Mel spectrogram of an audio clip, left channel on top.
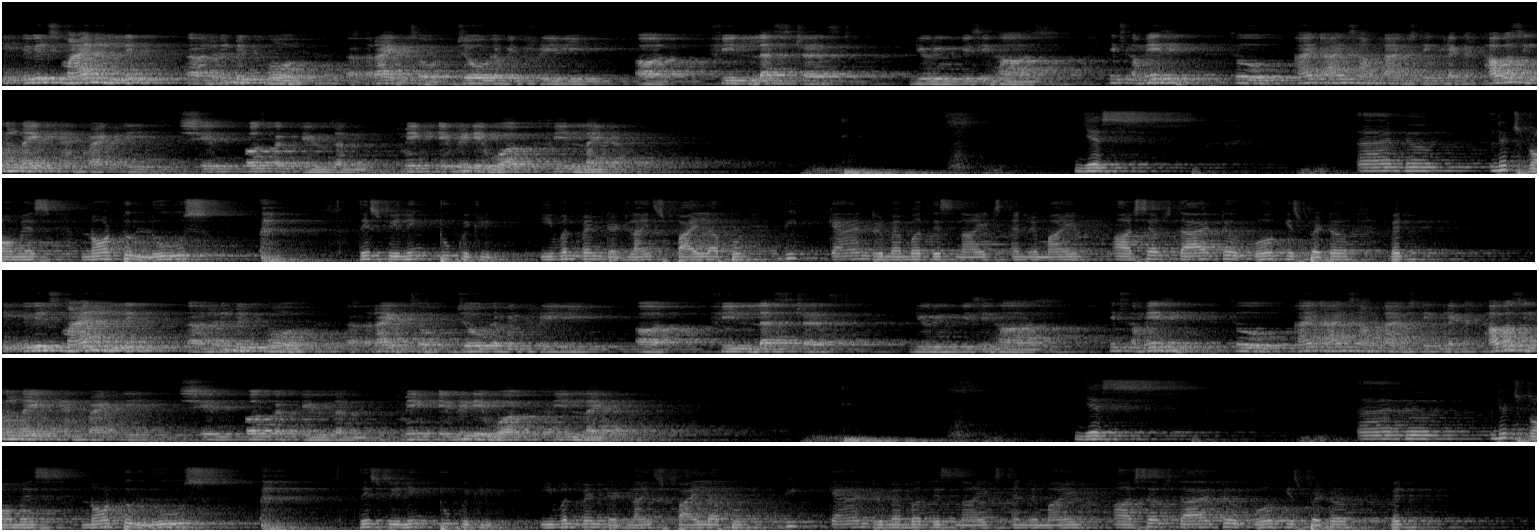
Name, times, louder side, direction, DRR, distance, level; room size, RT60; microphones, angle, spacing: voice 1, 0.0-1.4 1.8-3.0 3.4-5.9 6.3-6.7 7.1-8.4 9.1-10.5 11.1-11.9 12.3-16.8 17.1-18.9 19.3-21.6 23.7-23.9, left 1 dB, 10° left, -1 dB, 4.5 m, -30 dB
voice 2, 16.7-17.2 19.2-19.3 23.5-23.7 24.8-25.0 26.1-27.3 27.6-27.8 28.5-28.6 28.9-29.7 30.2-32.8 33.3-33.6 33.9-35.6 36.1-38.7 39.0-41.5 41.8-44.7, left 1 dB, 35° left, 2 dB, 1.1 m, -32 dB
23.5 x 23.0 x 8.3 m, 2.9 s
head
